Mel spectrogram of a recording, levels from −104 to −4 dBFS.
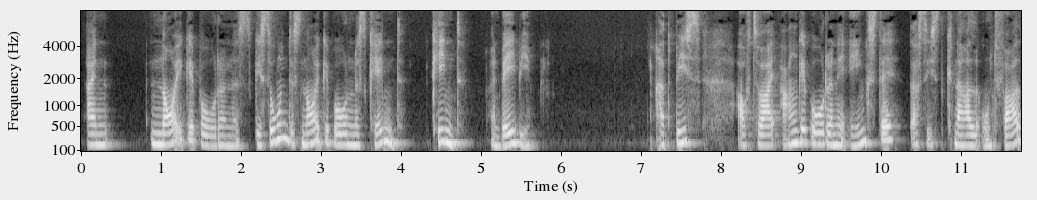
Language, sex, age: German, female, 40-59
